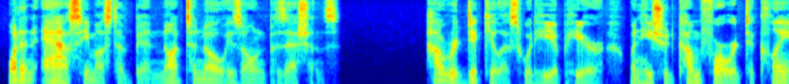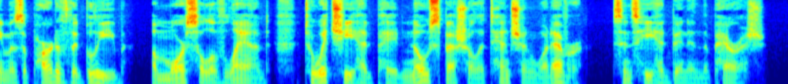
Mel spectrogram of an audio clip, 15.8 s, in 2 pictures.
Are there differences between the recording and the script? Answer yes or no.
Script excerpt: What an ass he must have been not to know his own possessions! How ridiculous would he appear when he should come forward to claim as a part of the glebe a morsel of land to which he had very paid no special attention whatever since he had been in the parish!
yes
